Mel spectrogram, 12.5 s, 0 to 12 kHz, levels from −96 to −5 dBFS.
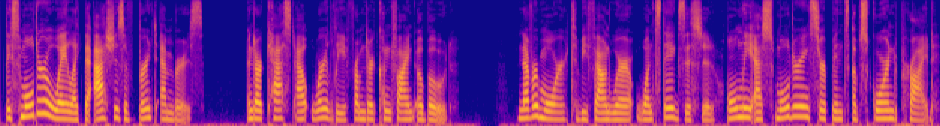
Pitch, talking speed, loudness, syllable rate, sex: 215 Hz, 160 wpm, -23 LUFS, 5.1 syllables/s, female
